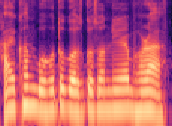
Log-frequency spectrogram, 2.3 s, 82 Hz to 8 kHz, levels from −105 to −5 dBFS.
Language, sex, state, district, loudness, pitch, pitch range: Assamese, male, Assam, Hailakandi, -17 LUFS, 150 Hz, 145-155 Hz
